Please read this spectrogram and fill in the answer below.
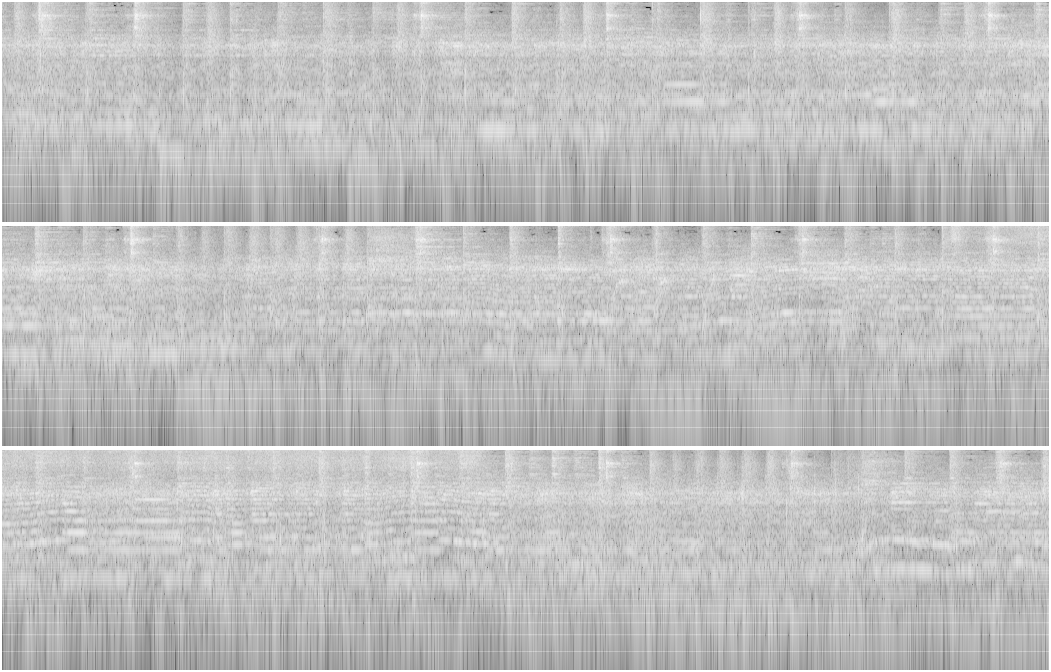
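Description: A live country band playing, with electric guitars over a drum kit keeping a steady beat.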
